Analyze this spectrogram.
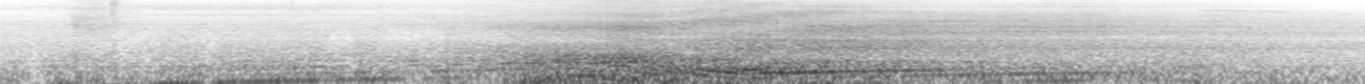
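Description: A bus engine rumbles and revs as the bus pulls away and fades into the distance.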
